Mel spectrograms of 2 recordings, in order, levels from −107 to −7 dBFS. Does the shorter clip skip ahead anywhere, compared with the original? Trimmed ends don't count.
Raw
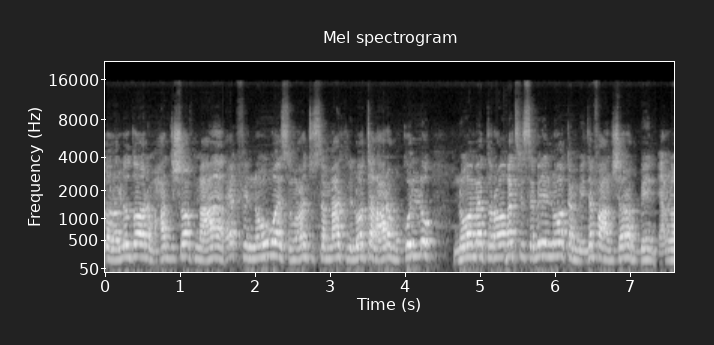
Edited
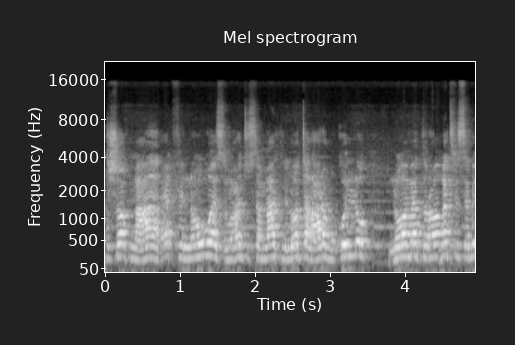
no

